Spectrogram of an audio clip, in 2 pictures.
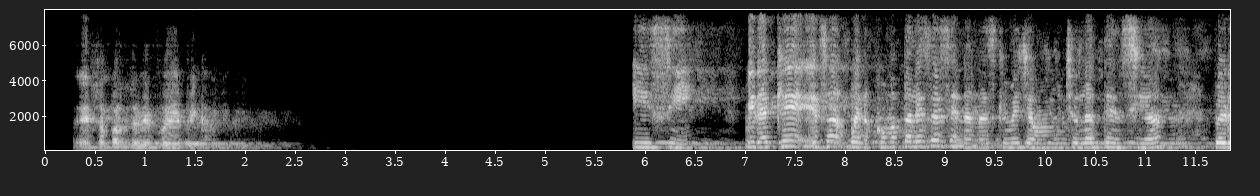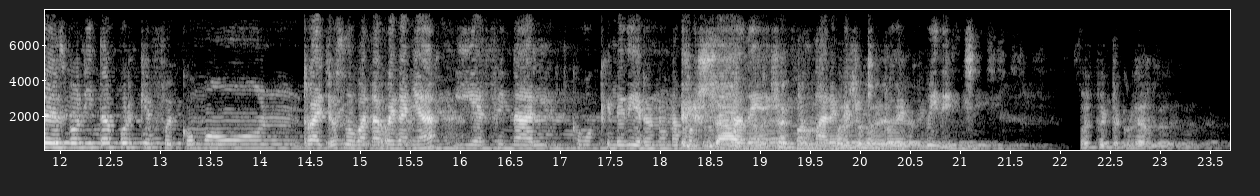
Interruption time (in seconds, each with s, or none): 18.2 s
